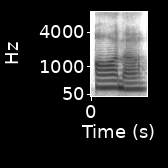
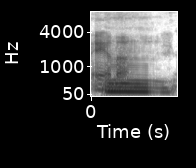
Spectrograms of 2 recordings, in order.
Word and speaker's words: Anna: that loera's first name is pronounced Anna like from Frozen not Anna Anna it's Anna our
